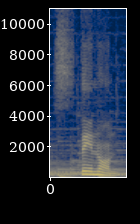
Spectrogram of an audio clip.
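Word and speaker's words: Xenon: एस, एक्स काट दो। अब एक्स की जगह हम सपोज करो एस लगा दें तो क्या बनेगा? सेनॉन, सेनॉन। सो साइलोफोन, सेनॉन। इसकी प्रोनाउंसिएशन आपने भूलनी नहीं, बाकी सेम रहेगी।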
